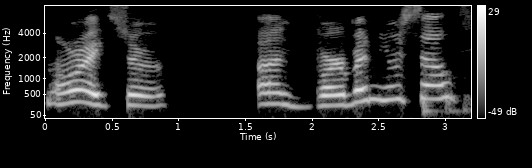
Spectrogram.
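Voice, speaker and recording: A woman's voice: high voice, expressive, slow, darkish tone, no echo, dull audio. A woman playing a meek, eager detective's secretary, solicitous and naive, in 1940s radio style. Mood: meek, puzzled.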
